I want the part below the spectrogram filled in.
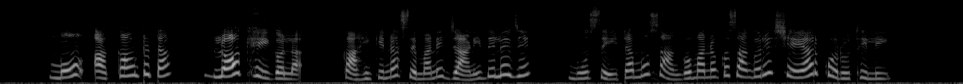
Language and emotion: Odia, sad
